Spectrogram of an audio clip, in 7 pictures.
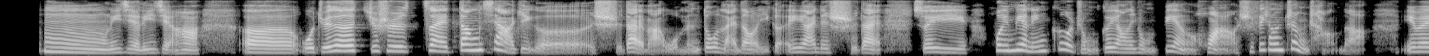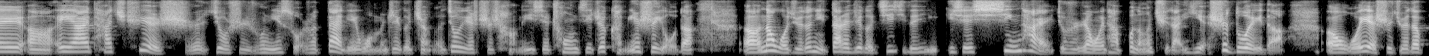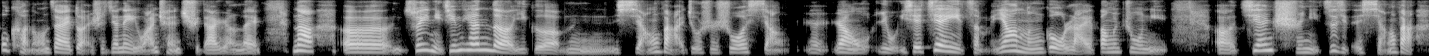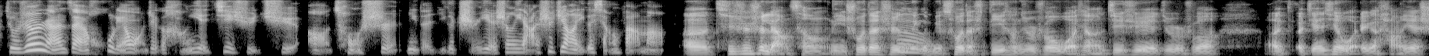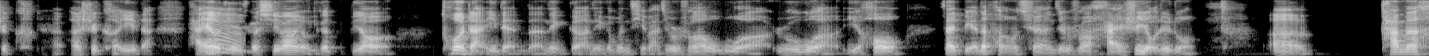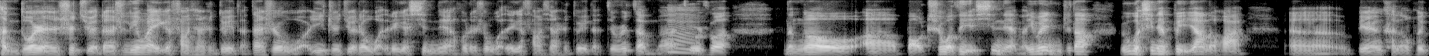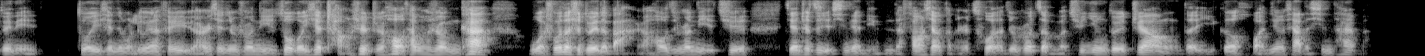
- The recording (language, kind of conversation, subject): Chinese, advice, 我该如何在群体压力下坚持自己的信念？
- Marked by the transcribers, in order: none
